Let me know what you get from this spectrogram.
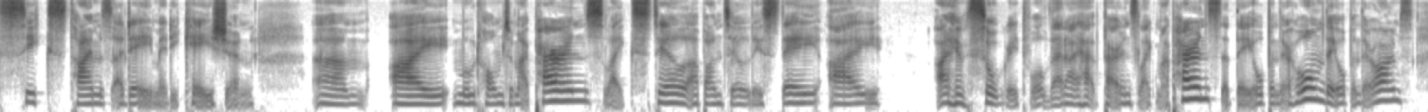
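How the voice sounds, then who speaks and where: A woman's voice: lowish voice, a little mellow, no room sound, clean studio sound. A young woman from Finland whose first language is Swedish, telling a personal story in a rambling way, full of fillers and restarts. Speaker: vlogger.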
